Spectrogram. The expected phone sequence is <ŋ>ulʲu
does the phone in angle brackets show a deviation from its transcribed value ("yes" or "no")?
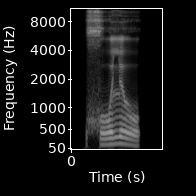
yes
